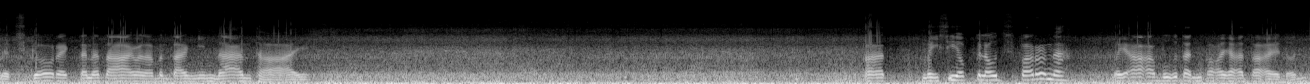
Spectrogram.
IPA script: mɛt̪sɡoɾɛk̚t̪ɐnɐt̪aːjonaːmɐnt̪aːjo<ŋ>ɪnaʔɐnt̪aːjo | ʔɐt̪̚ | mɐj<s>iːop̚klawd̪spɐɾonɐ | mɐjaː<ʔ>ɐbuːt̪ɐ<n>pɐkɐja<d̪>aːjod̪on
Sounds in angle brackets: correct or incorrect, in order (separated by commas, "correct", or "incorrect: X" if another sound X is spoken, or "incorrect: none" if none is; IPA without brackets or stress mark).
correct, correct, correct, correct, incorrect: t̪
